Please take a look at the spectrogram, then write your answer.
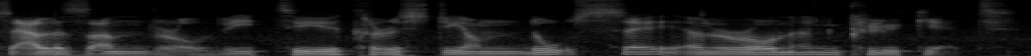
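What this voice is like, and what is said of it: Put-on Romanian accent. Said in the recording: “That was a new accent I'm working on ... it's actually a Romanian diplomat who likes to eat cheese”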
